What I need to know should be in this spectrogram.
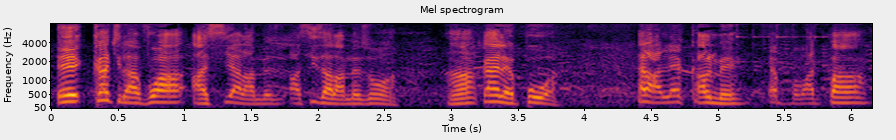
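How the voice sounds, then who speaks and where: An Ivorian man from Ivory Coast delivers colloquial live fight commentary in a high-sitting voice at a quick pace. He's excitable, repeating phrases and tacking on tag questions.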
